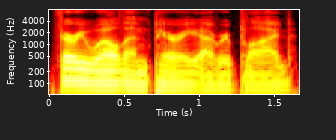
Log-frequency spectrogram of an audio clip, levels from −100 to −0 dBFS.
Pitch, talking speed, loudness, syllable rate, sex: 100 Hz, 215 wpm, -18 LUFS, 5.8 syllables/s, male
